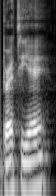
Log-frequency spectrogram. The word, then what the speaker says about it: Berthier: give us the name there one more time bertier model 92 right and so this is basically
